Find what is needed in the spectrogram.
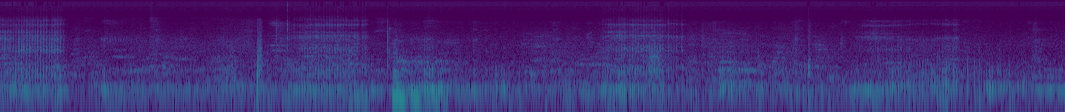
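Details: Female shelter cat resting, a steady low purr continuing under soft snoring breaths; purring with snoring.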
